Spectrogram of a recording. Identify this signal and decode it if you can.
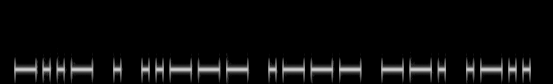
Morse code, heard as a keyed tone, about 17 wpm, 700 Hz. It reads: XE2JGL
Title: DXCC-100 Call Signs - 6 Characters - Repeated 3x - 17wpm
